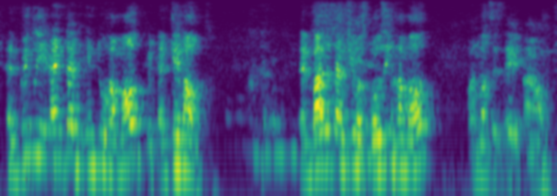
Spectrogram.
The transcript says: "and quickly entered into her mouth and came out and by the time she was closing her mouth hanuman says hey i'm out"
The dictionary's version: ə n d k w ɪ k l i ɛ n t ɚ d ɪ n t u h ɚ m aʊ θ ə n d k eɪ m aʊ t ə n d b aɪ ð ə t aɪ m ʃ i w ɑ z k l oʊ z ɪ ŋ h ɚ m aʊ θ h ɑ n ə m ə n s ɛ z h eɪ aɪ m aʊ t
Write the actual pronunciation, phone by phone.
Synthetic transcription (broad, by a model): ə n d k w ɪ k l i ɛ n t ɚ d ɪ n t u h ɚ m aʊ t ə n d k eɪ m aʊ t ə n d b aɪ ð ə t aɪ m ʃ i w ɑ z k l oʊ z ɪ ŋ h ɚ m aʊ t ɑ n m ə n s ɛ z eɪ aɪ m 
